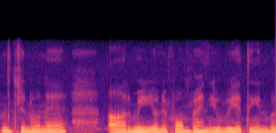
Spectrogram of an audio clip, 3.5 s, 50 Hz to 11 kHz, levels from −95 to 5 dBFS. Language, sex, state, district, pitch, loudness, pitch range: Hindi, female, Uttar Pradesh, Lalitpur, 240 Hz, -15 LUFS, 240-245 Hz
